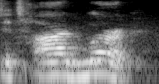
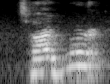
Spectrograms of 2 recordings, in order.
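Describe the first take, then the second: First: "hard" slowed and leaned on; "It's hard work" with a heavy, slow "hard"; stress on hard. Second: "work" lifted in a soft rising tune; softer repeat. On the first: Teacher stressing "hard" to retreat students. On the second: Teacher echoing the point gently to students. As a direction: quieter echo of "It's hard work" ending on a rise. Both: Shown as a demonstration. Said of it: "But it's not five days of bliss".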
